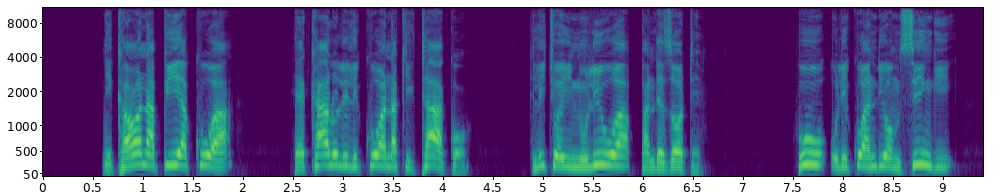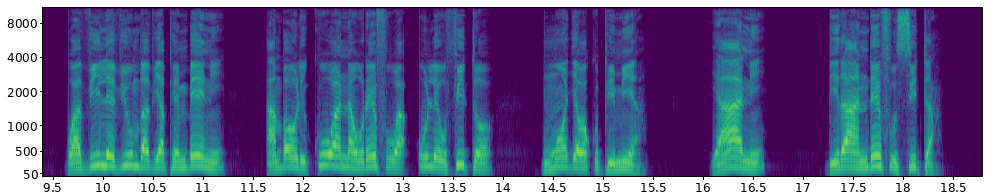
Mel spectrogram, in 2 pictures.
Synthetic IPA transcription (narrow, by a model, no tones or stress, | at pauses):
nikaɔnapiakuwa | hɛkalulilikuwanakitakɔ̰ | kilit͡ʃɔinuliwapandɛzɔtɛ̰ | huːʔulikuwandiɔm̩siŋɡi | wavilɛvjumbavjapɛmbɛni | ambaɔulikuwanauɾɛfuwaulɛufitɔ | m̩mɔʄawakupimia̰ | jaːni | ɓiɾaːndɛfusita̰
